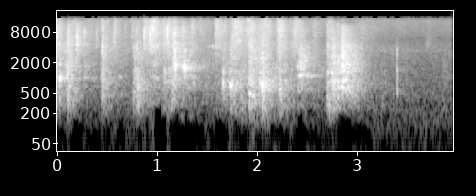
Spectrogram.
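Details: Panting Welsh Corgi Bori: fast, regular breathy huffs, loud at first and then fading into quieter breaths over the last second, with no other clear sounds.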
